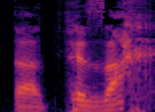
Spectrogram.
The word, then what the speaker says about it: Pesach: Pesach.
